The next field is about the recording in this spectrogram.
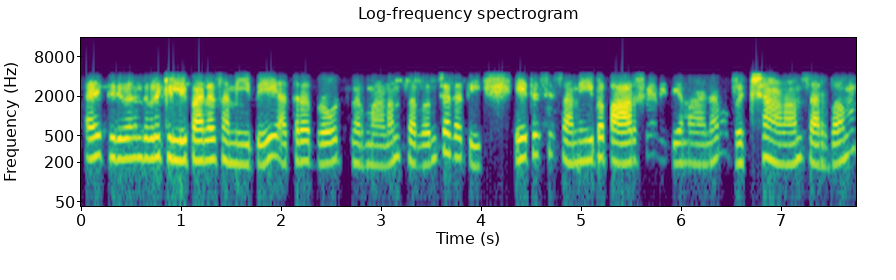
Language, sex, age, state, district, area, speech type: Sanskrit, female, 18-30, Kerala, Thiruvananthapuram, rural, conversation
